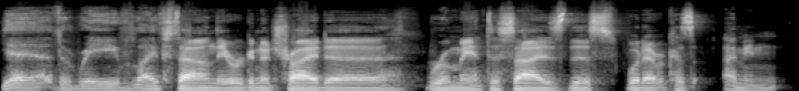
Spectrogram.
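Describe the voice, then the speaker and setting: A man with a low, deep, slightly bright voice chats informally about films as a podcast co-host. His delivery is flat, halting and rambling, and he often trails off mid-thought before starting the next one.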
